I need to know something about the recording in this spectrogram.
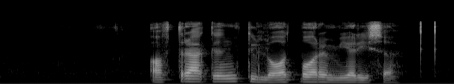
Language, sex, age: Afrikaans, male, 20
